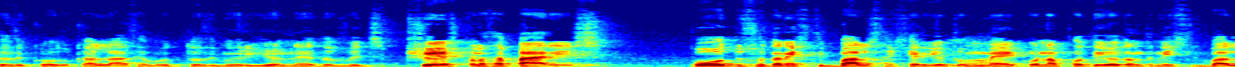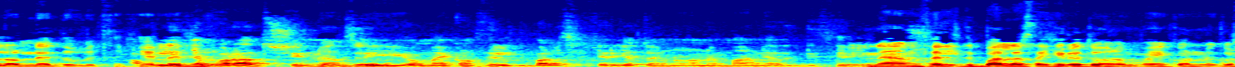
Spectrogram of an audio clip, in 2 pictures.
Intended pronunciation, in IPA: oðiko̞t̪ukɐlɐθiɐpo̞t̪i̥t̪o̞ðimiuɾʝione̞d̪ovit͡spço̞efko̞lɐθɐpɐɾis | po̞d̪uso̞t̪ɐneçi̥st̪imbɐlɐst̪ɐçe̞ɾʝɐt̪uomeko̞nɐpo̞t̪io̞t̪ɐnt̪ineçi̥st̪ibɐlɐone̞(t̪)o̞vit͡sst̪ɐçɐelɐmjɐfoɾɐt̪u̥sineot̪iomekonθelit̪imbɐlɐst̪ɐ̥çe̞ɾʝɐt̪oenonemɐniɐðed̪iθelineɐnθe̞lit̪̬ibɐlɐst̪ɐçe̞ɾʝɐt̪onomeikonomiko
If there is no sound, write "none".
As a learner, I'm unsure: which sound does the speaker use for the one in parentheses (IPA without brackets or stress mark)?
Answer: d̪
